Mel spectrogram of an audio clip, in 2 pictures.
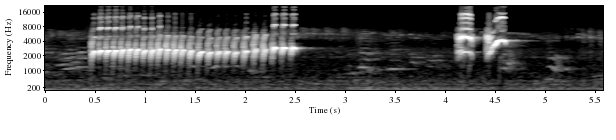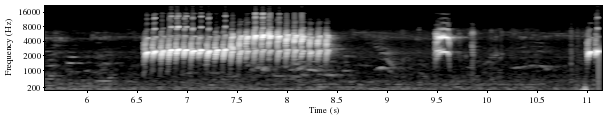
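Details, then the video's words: Lesser green leafbird, a loud lure recording meant to provoke other birds into singing: two rapid rattling trills of about two seconds each, with sharp upslurred whistles between them over a quiet low hum. "Pancingan Cucak Ijo Mini Gacor Full POWER Tembakan keras Mancing Emosi"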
